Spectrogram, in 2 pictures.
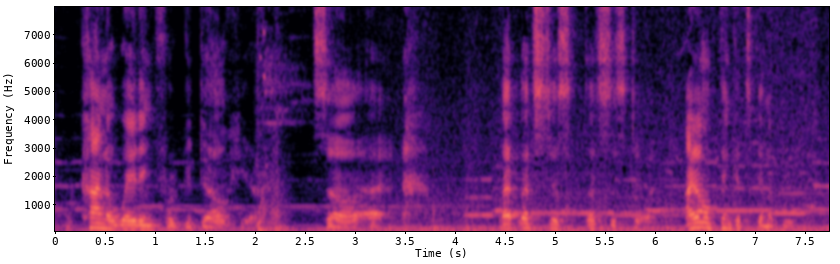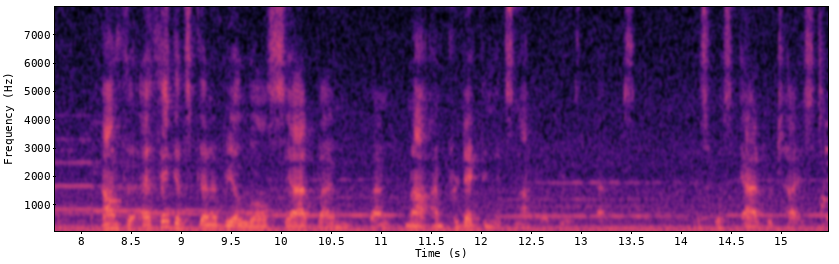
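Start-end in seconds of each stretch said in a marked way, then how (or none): none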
